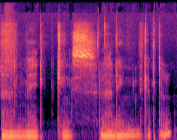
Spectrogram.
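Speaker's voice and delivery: ordinary talk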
